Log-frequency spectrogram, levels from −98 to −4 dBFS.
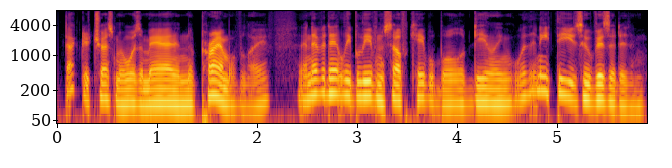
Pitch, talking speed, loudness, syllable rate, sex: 120 Hz, 235 wpm, -18 LUFS, 6.6 syllables/s, male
